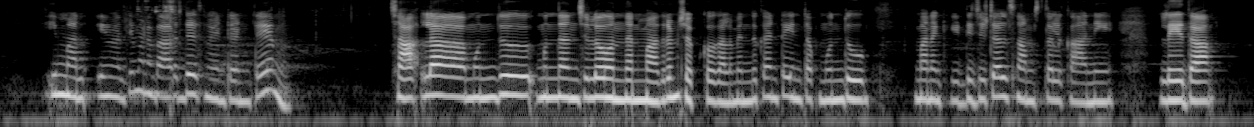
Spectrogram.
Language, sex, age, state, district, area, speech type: Telugu, female, 30-45, Andhra Pradesh, Palnadu, urban, spontaneous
